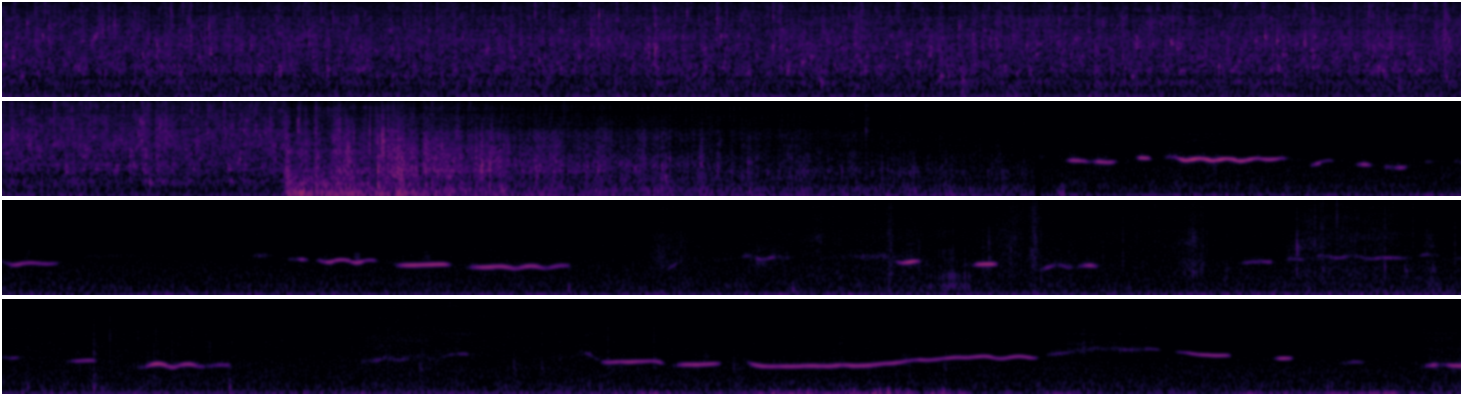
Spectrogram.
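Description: A small stream running over rocks with a steady splashing hiss, which stops abruptly about twelve seconds in. A person then whistles a slow tune of short, sliding notes.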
